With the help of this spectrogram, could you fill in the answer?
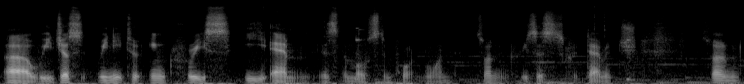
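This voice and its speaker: Male game streamer, very low gravelly voice, halting think-aloud delivery, light music underneath. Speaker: game livestreamer. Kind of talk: casual livestream gameplay commentary.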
